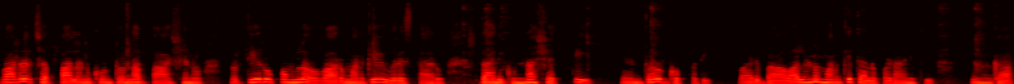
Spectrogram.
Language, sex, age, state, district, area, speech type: Telugu, female, 45-60, Andhra Pradesh, Kakinada, urban, spontaneous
